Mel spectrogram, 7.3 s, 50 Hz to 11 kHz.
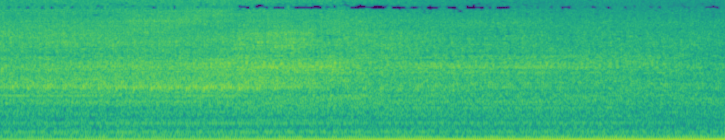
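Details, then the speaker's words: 2005 Chevrolet Silverado 2500HD 4x4 automatic, 6.6 Duramax diesel, 20,000 original miles: after a quick, easy start, a deep, steady, quiet, smooth low rumble with no knock or miss. Normal diesel idle. "quick easy starting duramax very quiet [Applause] smooth"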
